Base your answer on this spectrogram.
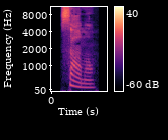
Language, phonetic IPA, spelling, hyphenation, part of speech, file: Hungarian, [ˈsaːmɒ], száma, szá‧ma, noun, Hu-száma.ogg
- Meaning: third-person singular single-possession possessive of szám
